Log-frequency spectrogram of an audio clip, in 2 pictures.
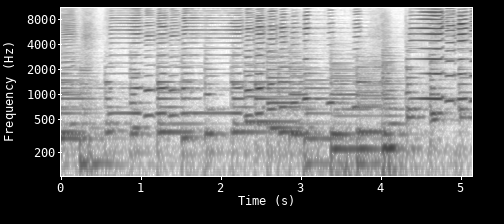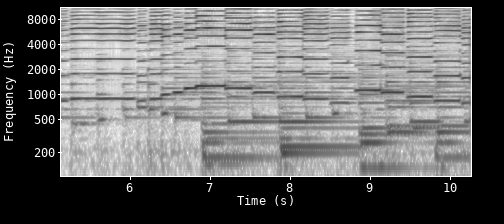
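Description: A harmonica plays a quick melody in a run of short notes over an upright piano accompaniment. The piano's lower chords grow fuller about seven seconds in.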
